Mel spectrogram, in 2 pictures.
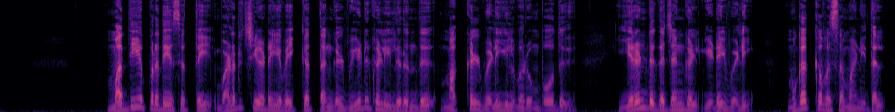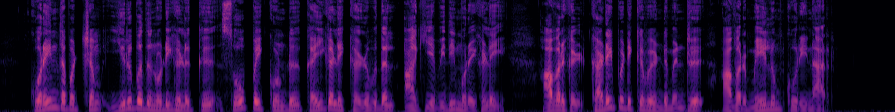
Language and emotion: Tamil, neutral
